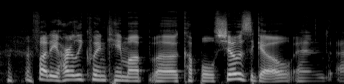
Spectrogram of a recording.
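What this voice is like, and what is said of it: Usual voice. Nothing is said of it.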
